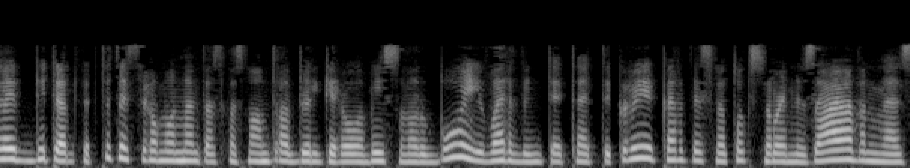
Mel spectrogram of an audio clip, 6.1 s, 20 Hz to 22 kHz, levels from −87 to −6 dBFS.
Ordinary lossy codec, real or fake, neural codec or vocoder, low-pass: MP3, 32 kbps; fake; codec, 16 kHz, 0.5 kbps, FreqCodec, larger model; 7.2 kHz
